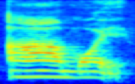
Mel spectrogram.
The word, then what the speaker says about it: amoi: Wie vorher schon bei einmal, das zu amoi wird.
